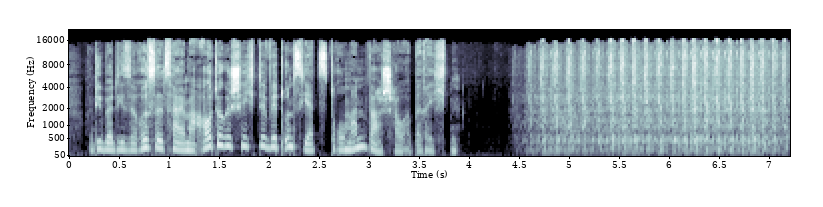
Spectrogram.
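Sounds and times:
speech: 0:00.2 - 0:04.0
sewing machine running: 0:04.4 - 0:07.1.

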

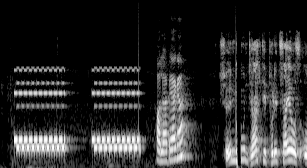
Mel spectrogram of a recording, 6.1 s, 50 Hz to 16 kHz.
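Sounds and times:
telephone ringing with an electronic trill: 0:00.2 - 0:02.9
speech: 0:03.1 - 0:03.8, 0:04.4 - 0:06.1.

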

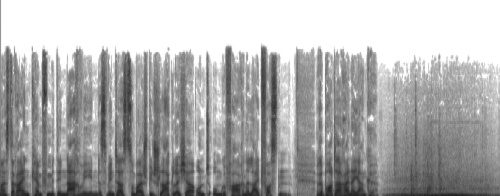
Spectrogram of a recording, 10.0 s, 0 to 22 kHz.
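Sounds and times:
speech: 0:00.0 - 0:08.3
cars trucks and motorcycles rolling past: 0:07.6 - 0:10.0
road traffic rumbling on a district road in the Schwalm-Eder district Germany: 0:07.6 - 0:10.0
tires hissing over the pavement: 0:07.6 - 0:10.0.

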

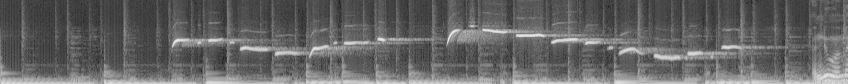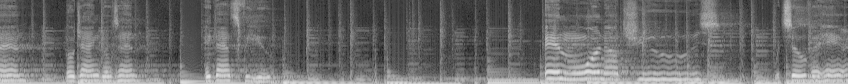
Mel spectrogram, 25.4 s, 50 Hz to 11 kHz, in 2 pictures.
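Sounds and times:
steady low bass: 0:00.0 - 0:25.4
whistled melody in slow song intro: 0:02.6 - 0:11.9
speech: 0:12.3 - 0:15.0, 0:15.8 - 0:17.0, 0:22.0 - 0:23.4, 0:24.4 - 0:25.4.

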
